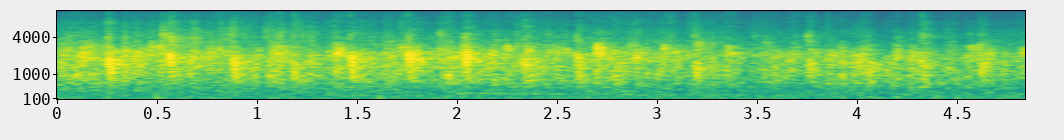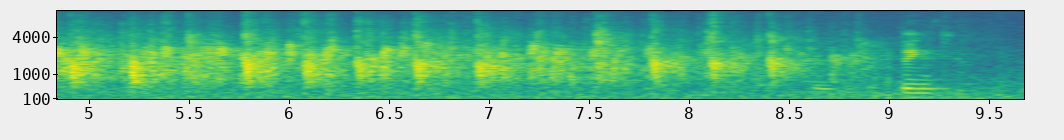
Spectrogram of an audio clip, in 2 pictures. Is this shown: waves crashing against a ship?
no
